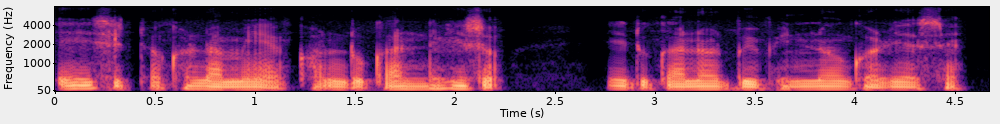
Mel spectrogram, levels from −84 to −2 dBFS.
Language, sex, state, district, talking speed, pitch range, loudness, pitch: Assamese, male, Assam, Sonitpur, 140 wpm, 85-100 Hz, -18 LUFS, 90 Hz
